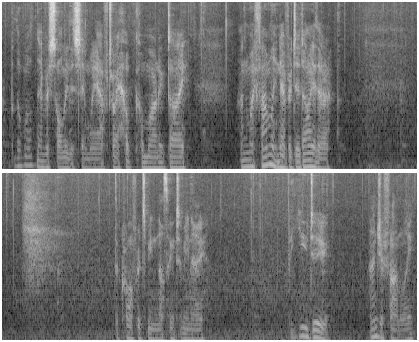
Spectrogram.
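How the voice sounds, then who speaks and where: A weary, disillusioned gentleman and former soldier, played by a male actor in a period audio drama. His voice is fairly low, measured and grave, with faint noise behind it. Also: close to an everyday voice, rough recording. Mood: bitter, resigned.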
